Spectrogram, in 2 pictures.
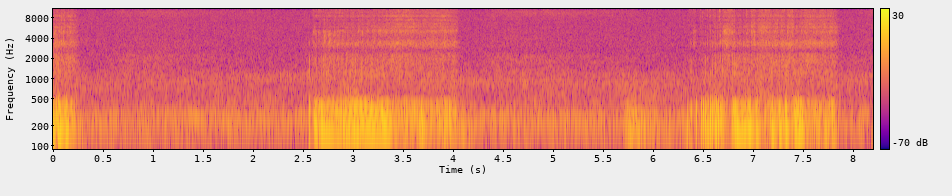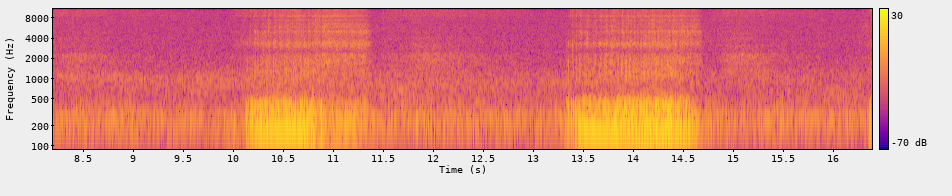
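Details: Boxer dog snoring: regular low, rumbling snores at about 17 breaths per minute, with steady background hiss between them.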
